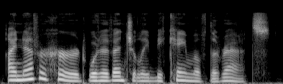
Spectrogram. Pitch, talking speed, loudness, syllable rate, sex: 175 Hz, 190 wpm, -17 LUFS, 5.8 syllables/s, female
